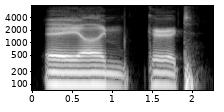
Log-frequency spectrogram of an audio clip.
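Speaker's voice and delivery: deep, seductive, self-assured confident voice. Introducing oneself as instructed, in a seductive deep confident tone. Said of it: "introduce yourself in a seductive and deep, confident tone?".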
